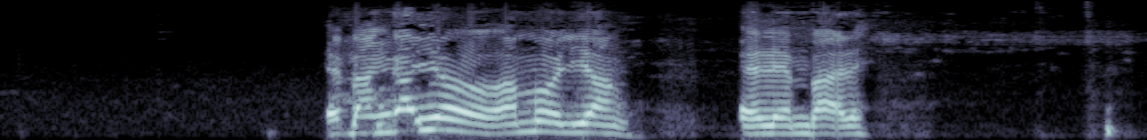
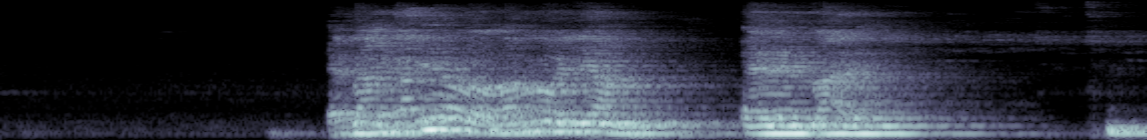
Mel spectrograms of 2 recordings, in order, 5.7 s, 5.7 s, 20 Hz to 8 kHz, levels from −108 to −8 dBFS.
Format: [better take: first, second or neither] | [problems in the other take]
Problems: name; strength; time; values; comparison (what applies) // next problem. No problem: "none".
first | room echo; dies away in 1.1 s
